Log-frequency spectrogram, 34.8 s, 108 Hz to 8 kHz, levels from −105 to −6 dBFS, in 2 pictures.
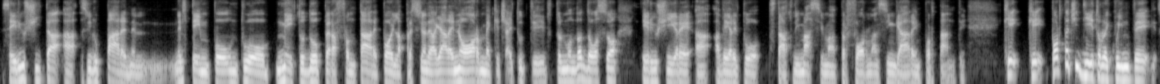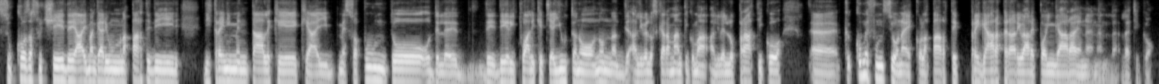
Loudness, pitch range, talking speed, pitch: -22 LUFS, 100-115 Hz, 165 wpm, 110 Hz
